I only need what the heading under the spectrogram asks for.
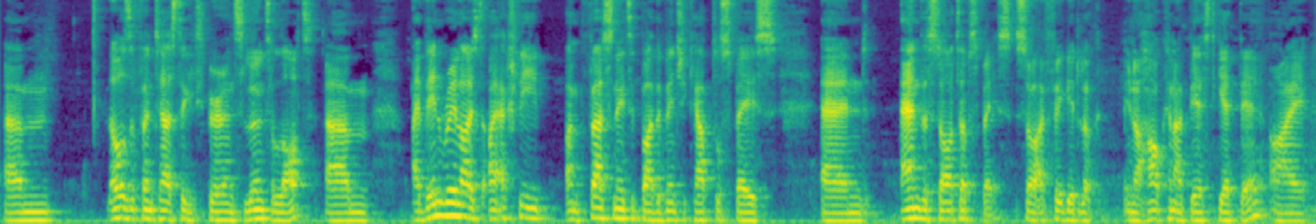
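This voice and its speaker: A South African man in his thirties tells his career story as a podcast guest. His voice sits low, and he speaks in a level, monotone way, pausing often with ums and starting sentences over. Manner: hesitant, many ums and restarts. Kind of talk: conversational podcast interview.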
